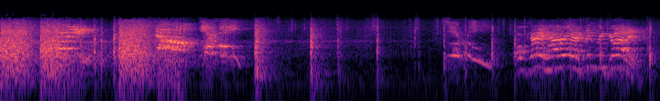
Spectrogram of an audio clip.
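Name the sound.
gunshots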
